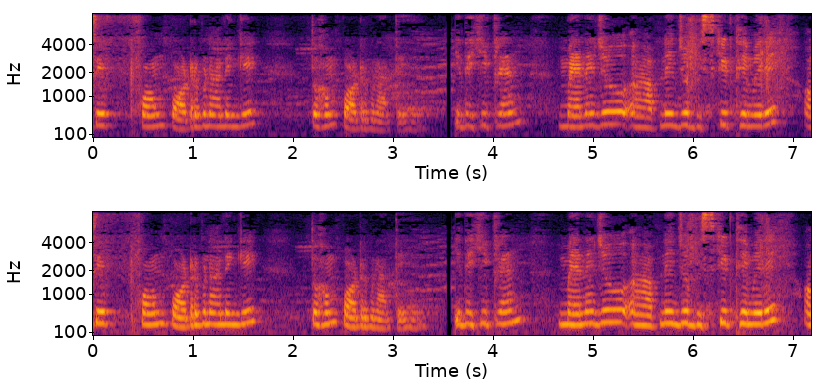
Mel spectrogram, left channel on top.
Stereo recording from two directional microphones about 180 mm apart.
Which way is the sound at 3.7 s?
10° right (ahead or behind).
